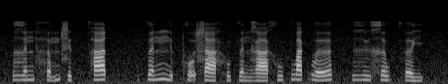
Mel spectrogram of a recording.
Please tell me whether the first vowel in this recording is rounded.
no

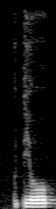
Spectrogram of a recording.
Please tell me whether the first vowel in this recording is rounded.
yes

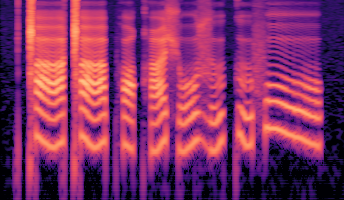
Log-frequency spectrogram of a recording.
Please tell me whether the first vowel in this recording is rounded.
no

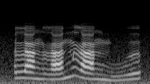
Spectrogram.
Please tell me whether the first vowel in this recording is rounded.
no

